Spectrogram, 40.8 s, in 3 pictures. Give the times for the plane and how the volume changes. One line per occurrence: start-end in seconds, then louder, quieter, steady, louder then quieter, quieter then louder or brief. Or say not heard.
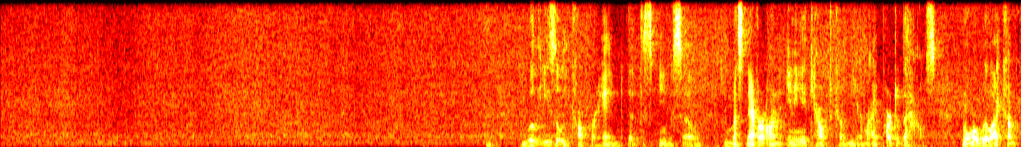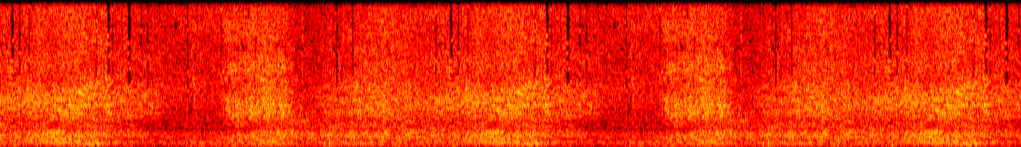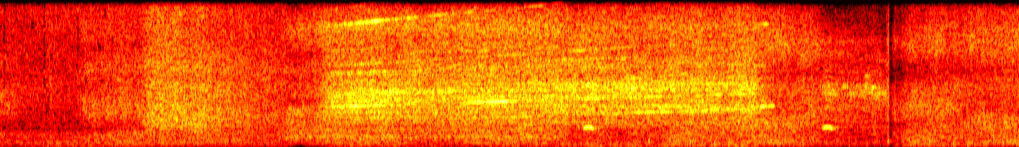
31.4-37.6 steady.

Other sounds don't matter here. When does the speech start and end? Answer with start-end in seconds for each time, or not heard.
6.5-13.6.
